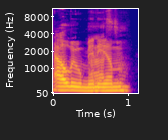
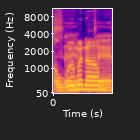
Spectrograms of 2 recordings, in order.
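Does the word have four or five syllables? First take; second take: five; four. First: The word is said with five syllables. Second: The word is said with four syllables. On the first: The speaker calls it wrong. "not aluminium" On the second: The speaker calls it right. "It's aluminum"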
